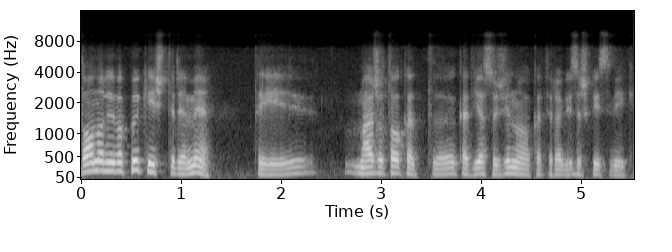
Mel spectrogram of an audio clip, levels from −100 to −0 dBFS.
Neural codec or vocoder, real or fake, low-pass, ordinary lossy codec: codec, 16 kHz, 0.7 kbps, FocalCodec; fake; 7.2 kHz; Opus, 24 kbps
